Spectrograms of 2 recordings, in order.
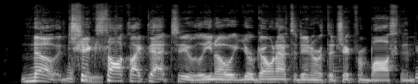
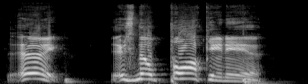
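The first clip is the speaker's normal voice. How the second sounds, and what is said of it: Put-on Italian-American accent. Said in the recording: “More of Italian accent, but you get the gist of it.”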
